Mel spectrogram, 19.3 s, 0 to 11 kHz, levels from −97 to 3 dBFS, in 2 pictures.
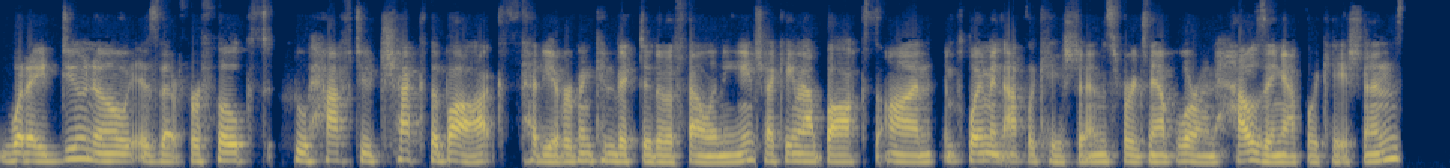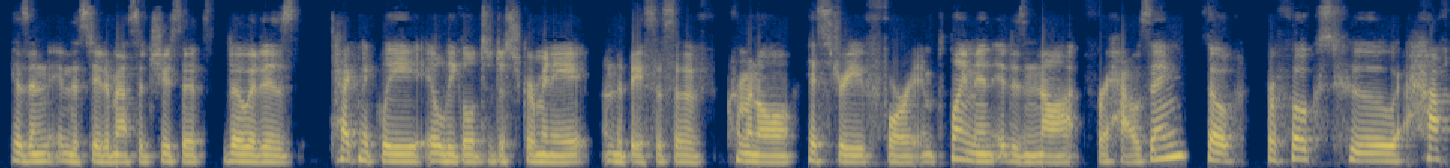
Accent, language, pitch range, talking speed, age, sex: American, English, 140-175 Hz, 205 wpm, 30-49, female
